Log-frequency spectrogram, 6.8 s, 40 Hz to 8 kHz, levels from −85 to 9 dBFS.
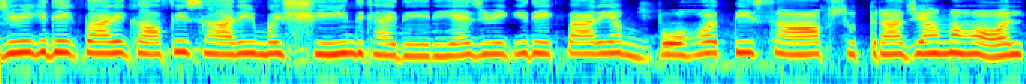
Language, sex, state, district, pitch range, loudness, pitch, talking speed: Punjabi, female, Delhi, New Delhi, 265-285 Hz, -14 LUFS, 275 Hz, 225 wpm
